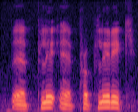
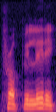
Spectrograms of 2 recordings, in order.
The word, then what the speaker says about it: propylitic: extensive zone of inner prop propic no propylitic that's how you pronounce yeah hydrothermal alteration dominated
